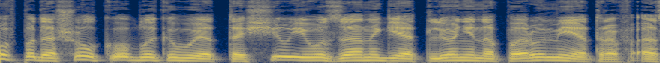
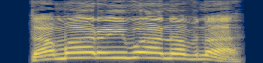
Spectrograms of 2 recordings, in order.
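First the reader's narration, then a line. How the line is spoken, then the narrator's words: Sudden shout. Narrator (Russian): неожиданно заорал Дарвин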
